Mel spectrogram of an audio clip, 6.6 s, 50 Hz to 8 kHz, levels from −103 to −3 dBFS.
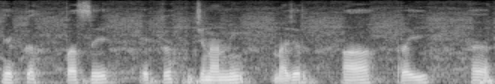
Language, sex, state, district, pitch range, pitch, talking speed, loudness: Punjabi, male, Punjab, Fazilka, 100-115 Hz, 110 Hz, 75 wpm, -19 LUFS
